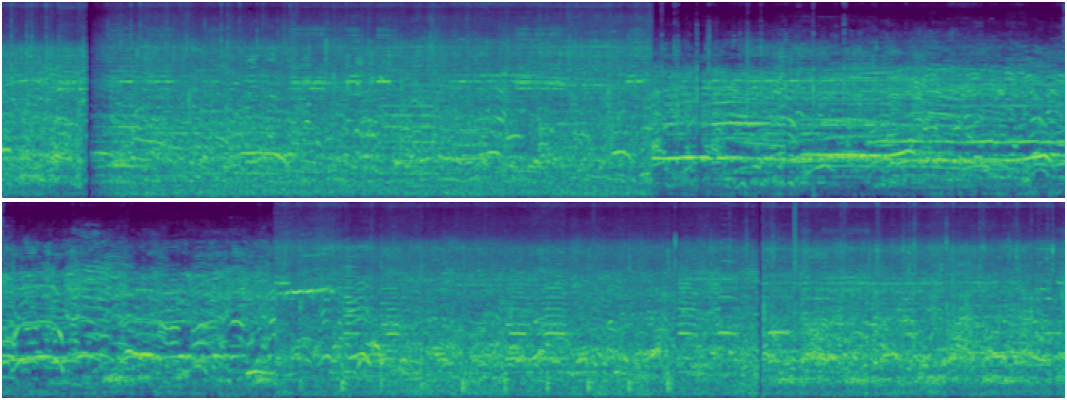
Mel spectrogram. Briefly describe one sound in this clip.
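A large crowd of young men cheers and chants loudly outdoors.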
